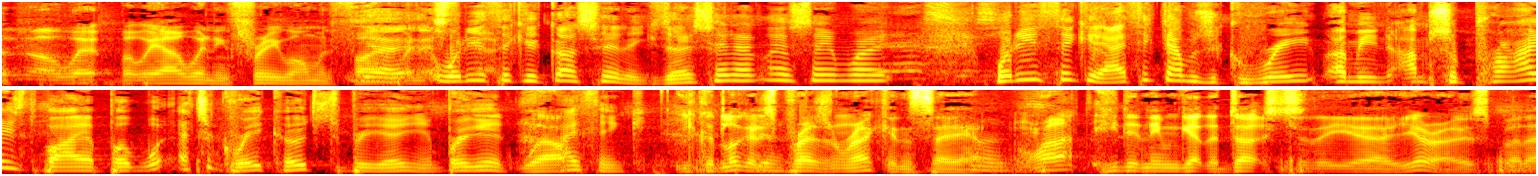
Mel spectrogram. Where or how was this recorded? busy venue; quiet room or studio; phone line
busy venue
